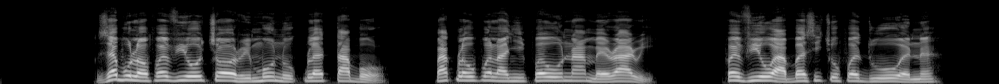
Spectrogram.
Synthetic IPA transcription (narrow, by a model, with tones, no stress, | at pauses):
ze˦bu˦lɔ̃˨mɸɛ˦vi˦wo˦t͡ʃɔ˦ɾi˨mo˦nõ˨k͡plɛ˦t̪a˦bɔ̰˨l | k͡pa˦k͡plɛ˦wo˦ɸɛ˦l̃ã˨ɲĩ˦ɸɛ˦wo˦nã˦mɛ˨ɾa˦ɾḭ˨ | ɸɛ˦vi˦wo˦a˨bɛ˦si˦t͡ʃo˦ɸɛ˦d̪u˦wo˦ɛ˨nɛ̃˦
